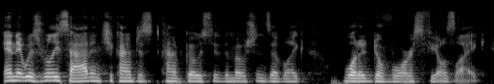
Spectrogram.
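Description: A man in his thirties with a raspy voice talks into a handheld mic in a small home studio. He chats eagerly and at length about a favorite record, like a co-host running a casual podcast segment. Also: a little high, level tone, a little fast, darkish tone. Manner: chatty and enthusiastic, gushes about music. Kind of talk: casual chat. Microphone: handheld microphone.

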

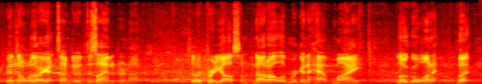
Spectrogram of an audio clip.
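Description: A man's voice: mid-range voice, little pitch movement, fast. Chatty man vlogging in a noisy expo hall. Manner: upbeat and chatty, rambling with frequent restarts. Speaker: fishing vlogger. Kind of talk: casual walk-and-talk product tour. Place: large indoor trade show hall. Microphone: camera mic held close while walking. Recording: loud crowded expo hall background noise. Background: loud crowd chatter of a busy convention floor.

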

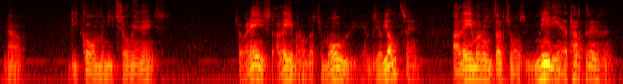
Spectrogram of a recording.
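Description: An actor playing a brooding, philosophical old man with bitter irony in a declamatory, halting radio play monologue. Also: sits low, animated, mellow, breathy edge. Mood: musing, ironic. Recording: dull vintage radio drama recording.

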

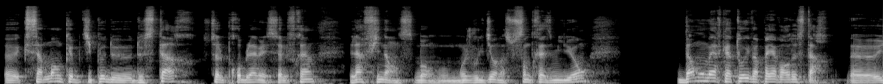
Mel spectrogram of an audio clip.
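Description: A man's voice: on the low side, a little mellow. A man in his thirties casually commentating his football career game for viewers, chatty and full of fillers. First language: French. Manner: chatty, addresses viewers as friends, many fillers. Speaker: gaming YouTuber.

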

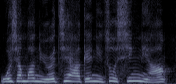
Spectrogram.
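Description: A woman reading aloud as a fretful old male mouse village chief who stammers and exclaims loudly. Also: high-pitched, steady tone, moderate pace. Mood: pleading. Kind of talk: storybook read-aloud.

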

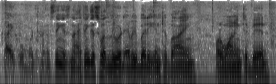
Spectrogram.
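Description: A man chatting casually while digging through a storage unit, speculating about finds and prices. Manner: chatty, speculating, quick pitch jumps when excited. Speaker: storage auction vlogger. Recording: noisy storage unit recording.

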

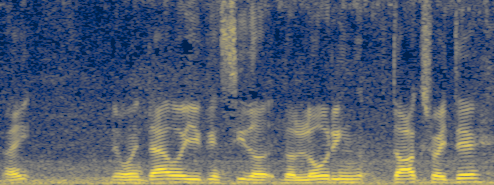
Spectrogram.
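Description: A man's voice: mid-range voice, little pitch movement, moderate pace. Man walking city streets, narrating. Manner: rambling, restarting often. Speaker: vlogger exploring old rail sites. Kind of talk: casual walking commentary. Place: outdoors on city streets at sunset. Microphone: handheld camera mic. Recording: outdoor traffic noise. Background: street traffic.

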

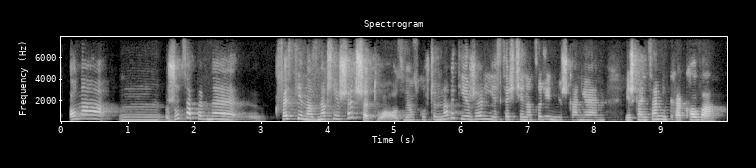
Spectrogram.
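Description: A middle-aged woman hosts an informal book review to camera, pausing and correcting herself as she goes. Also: on the high side, a little mellow. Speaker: vlog host recommending books. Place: indoor room hung with paintings.

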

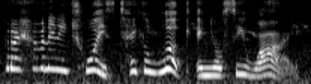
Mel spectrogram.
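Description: A woman's voice: extremely high pitch, big pitch swings, normal speed, slight background noise, pitched above the performer's own voice. A woman doing a glum pouting fish. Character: glum male fish, gloomy and mopey.

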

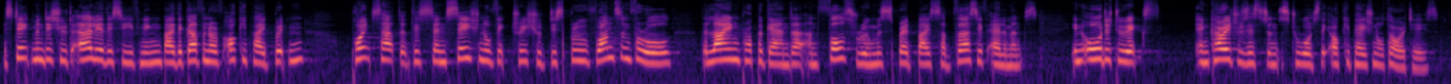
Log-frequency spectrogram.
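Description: Woman acting high, stern wartime news announcer. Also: quick pace, smooth, natural voice. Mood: stern, official. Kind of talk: formal 1940s news bulletin reading. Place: live stage reading in a theatre.

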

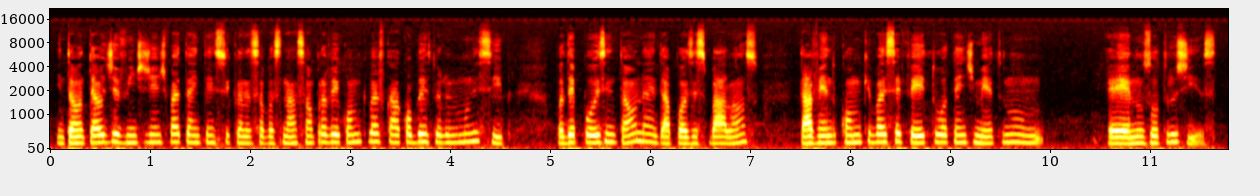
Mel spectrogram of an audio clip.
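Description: A woman in her thirties with a Brazilian Portuguese accent, answering interview questions as a health official, haltingly and with many tag words, into a reporter's mic outdoors. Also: medium pitch, little pitch movement, dark tone. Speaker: public health immunization director. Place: outdoors in a building's garden. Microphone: handheld reporter microphone held toward her.

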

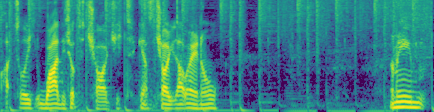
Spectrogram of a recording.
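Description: A man with an average-pitched voice presents a casual product demonstration. He talks informally as a reviewer, rambling along and circling back over the same points. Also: a little mellow.

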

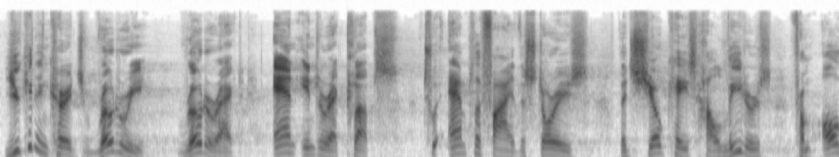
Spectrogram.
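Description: A young man, born in Sri Lanka and raised in Denmark, giving a keynote speech to a convention audience from a large hall stage with measured, emphatic phrasing. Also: fairly high pitch, pushed and bright. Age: young adult. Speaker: conference speaker. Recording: long hall reverb.

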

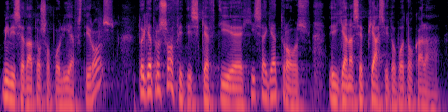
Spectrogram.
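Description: An actor in a radio drama playing a sly, mocking devil who wheedles and teases in a declamatory way. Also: male voice, on the low side, expressive, husky. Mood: amused. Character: sly, mocking devil tempter and fixer, male. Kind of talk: theatrical radio drama acting.

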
